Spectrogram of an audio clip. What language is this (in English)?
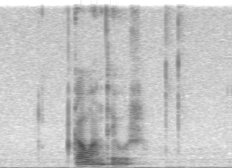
Faroese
